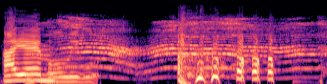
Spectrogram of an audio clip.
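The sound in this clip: A toddler cries during a tantrum in a video being played back, with loud, wavering high wails that break into choppy sobbing bursts and brief gasps.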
